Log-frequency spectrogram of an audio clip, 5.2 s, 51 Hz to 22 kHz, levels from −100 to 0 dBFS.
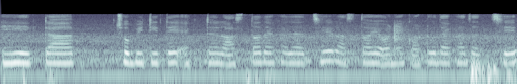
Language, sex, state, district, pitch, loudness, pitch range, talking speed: Bengali, female, West Bengal, Kolkata, 240 Hz, -17 LUFS, 235-250 Hz, 130 wpm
